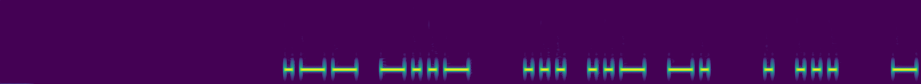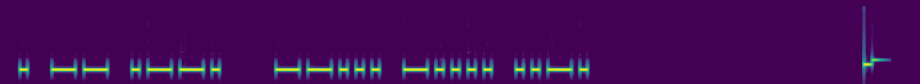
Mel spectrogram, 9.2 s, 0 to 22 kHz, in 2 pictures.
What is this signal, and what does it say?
Morse code, heard as a keyed tone, about 32 wpm, 700 Hz. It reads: WX SUN ES TEMP 76F
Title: K1USN SST QSO Practice 30wpm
